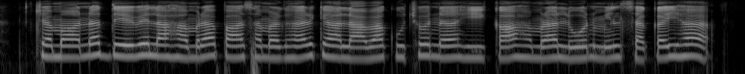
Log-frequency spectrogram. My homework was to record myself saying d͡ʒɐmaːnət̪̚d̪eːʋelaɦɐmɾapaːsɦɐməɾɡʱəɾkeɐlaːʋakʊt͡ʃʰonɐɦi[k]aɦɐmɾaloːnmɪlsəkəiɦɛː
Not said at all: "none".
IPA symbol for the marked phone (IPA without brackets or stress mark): k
